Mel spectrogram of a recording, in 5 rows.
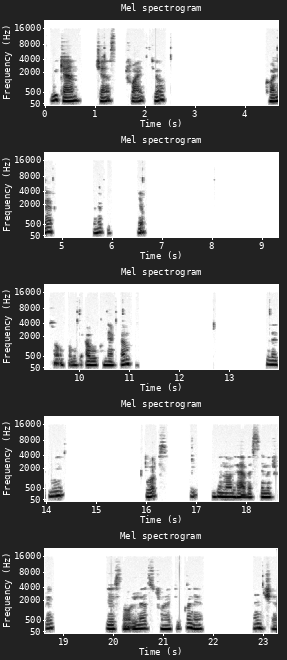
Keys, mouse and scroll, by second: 0.0 alt+double click, 0.9 alt+right click, 1.1 alt+click, 2.5 alt+click, 3.7 alt+middle click, 4.0-4.3 alt+scroll down 1, 4.3 alt+click, 4.8 alt+middle click, 5.0 alt+right click, 5.4 alt+click, 5.7 alt+right click, 6.0 alt+click, 6.4 alt+middle click, 6.8 alt+click, 7.3 alt+middle click, 7.6 alt+click, 8.2 alt+middle click, 8.8 alt+click, 9.1 alt+right click, 10.4 alt+right click, 11.9 alt+click, 12.3 ctrl+shift+q, 16.1 ctrl+z.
